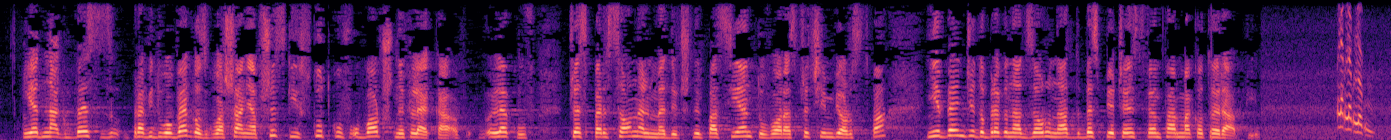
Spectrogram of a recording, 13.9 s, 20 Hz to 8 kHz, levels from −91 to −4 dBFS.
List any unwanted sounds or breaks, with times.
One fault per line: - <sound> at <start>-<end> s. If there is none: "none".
- chirp at 13.4-13.8 s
